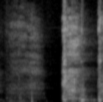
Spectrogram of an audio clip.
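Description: After a brief quiet stretch, an adult gives two sharp, harsh cough bursts in quick succession, with some voicing. A plain cough.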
